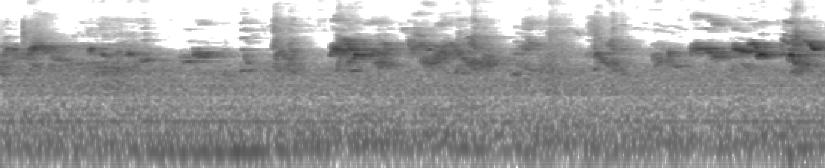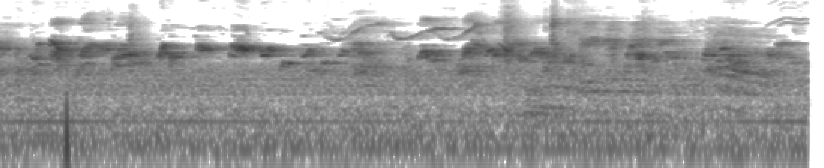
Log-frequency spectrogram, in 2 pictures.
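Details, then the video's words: Red-whiskered bulbul singing a run of chattering, warbled notes, quickening in the middle, with a thin rising whistle near the end over constant low hum. "merbah jambul"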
